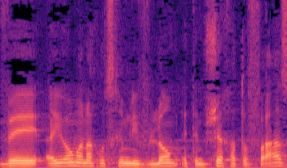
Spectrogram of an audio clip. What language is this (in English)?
Hebrew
